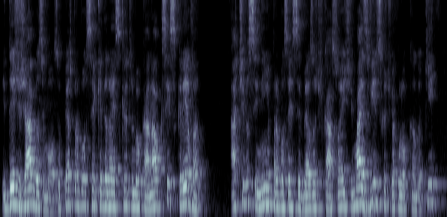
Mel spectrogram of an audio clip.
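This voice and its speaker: Hoarse preacher man in an echoey room. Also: on the high side, warm tone. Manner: earnest, slow preaching with frequent "meus irmãos". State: hoarse from a cold. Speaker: pastor. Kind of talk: sermon for an online channel.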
